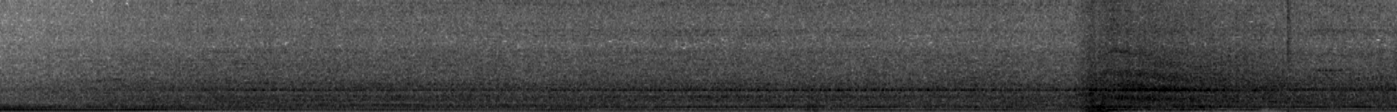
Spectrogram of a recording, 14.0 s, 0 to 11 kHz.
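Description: Volkswagen Golf R's turbocharged four-cylinder engine running at low speed as the car creeps forward and stops, then idling steadily. About 11 seconds in it gets suddenly louder for a moment, then settles.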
